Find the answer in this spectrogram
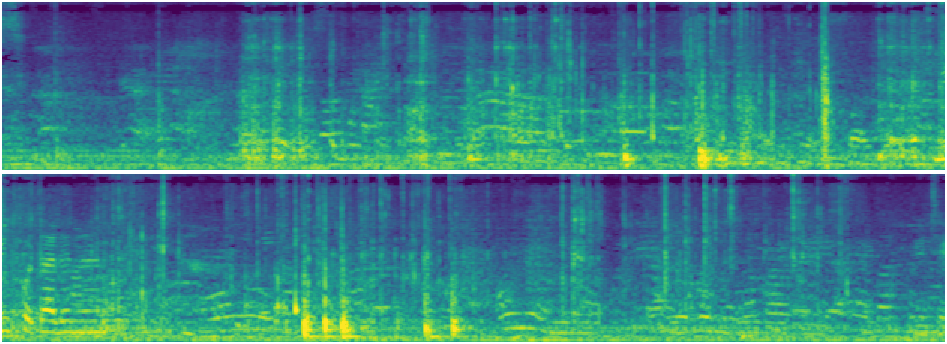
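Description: Voices talking in a restaurant, with a few sharp clinks of ice and glass, a cluster of them about eight seconds in.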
